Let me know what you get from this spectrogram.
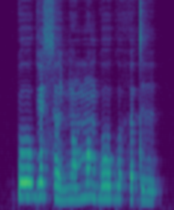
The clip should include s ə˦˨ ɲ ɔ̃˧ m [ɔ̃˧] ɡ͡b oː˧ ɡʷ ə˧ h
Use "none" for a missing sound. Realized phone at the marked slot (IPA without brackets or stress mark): ɔ̃˦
